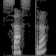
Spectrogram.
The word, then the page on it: sastra: indonesian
